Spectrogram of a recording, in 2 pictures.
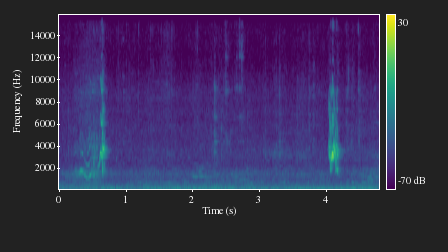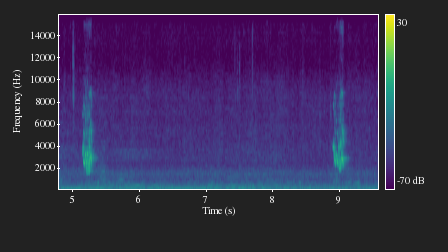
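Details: Budgerigars singing, heard as four short, bright chirps scattered over about nine seconds, spaced a few seconds apart, with a quiet, low background hum between them.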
